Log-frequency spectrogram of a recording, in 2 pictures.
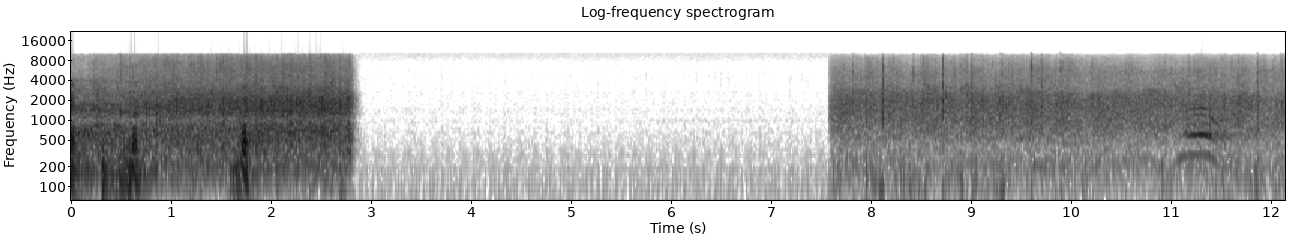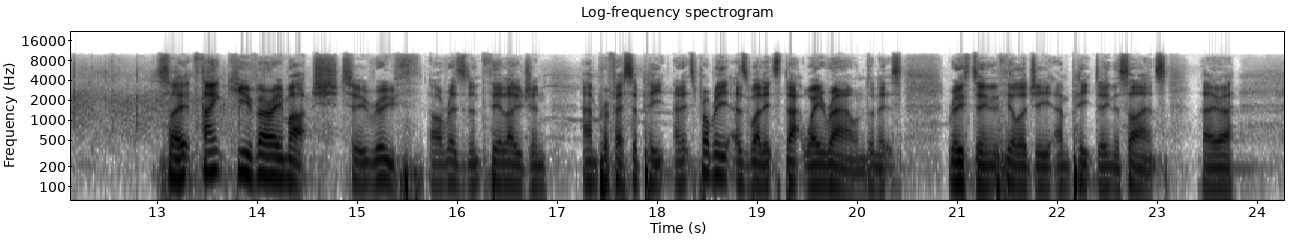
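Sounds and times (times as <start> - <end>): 
speech: 0.0 - 0.9, 1.6 - 2.0, 13.1 - 24.0
rapturous applause: 0.0 - 2.9, 7.6 - 15.3.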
